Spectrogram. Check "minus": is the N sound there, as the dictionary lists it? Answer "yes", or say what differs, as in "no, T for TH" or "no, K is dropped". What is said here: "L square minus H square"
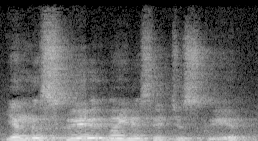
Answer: yes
